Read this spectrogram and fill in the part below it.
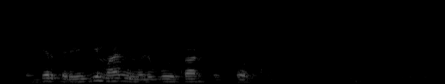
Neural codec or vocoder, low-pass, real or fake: none; 3.6 kHz; real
